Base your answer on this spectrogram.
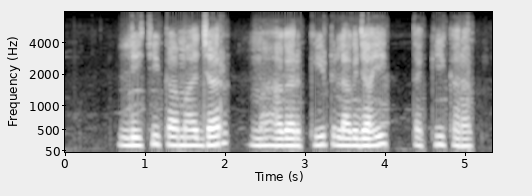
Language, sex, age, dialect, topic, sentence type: Magahi, male, 25-30, Western, agriculture, question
